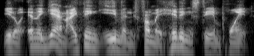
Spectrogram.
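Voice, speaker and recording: A man's voice: fairly low pitch, animated, quick pace, fairly bright tone, breathy edge, no echo. An American man hosting a casual sports prediction livestream, talking informally in slangy, opinionated fashion.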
